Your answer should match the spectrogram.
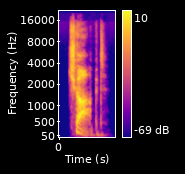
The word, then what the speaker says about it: chopped: In chopped, the verb chop ends in a voiceless P sound, so the id sounds like a T. Chopped.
